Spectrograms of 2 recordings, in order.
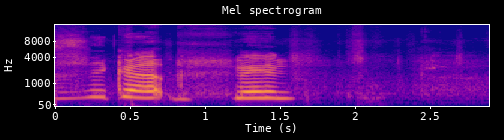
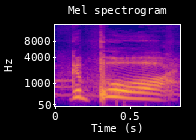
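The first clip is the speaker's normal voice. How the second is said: loud praise; 7 dB louder than usual. Real, not acted. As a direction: call out praise to the cat. Praising cat while carrying it.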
